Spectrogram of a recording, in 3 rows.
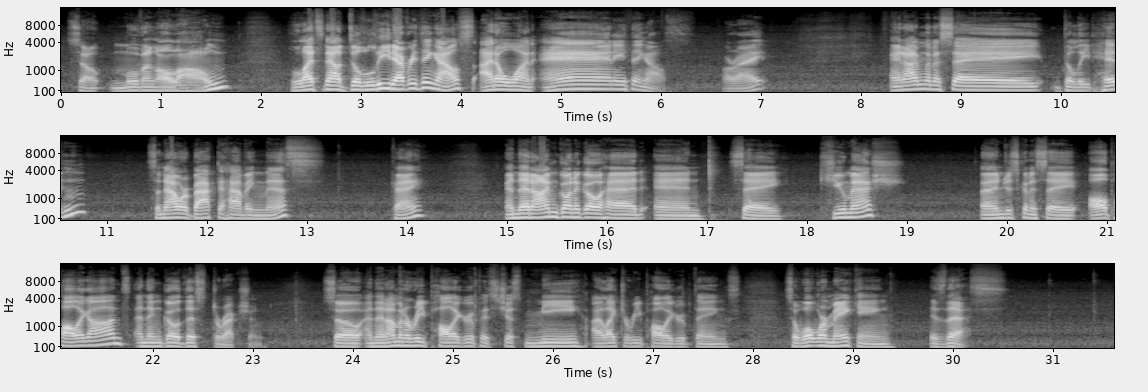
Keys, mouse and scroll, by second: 2.6-10.2 drag, 10.9 right click, 12.0 right click, 16.9 space, 21.8-26.5 drag, 26.5 click, 28.5 ctrl+right click, 29.1 shift+f, 29.4 shift+right click, 31.0 ctrl+right click.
